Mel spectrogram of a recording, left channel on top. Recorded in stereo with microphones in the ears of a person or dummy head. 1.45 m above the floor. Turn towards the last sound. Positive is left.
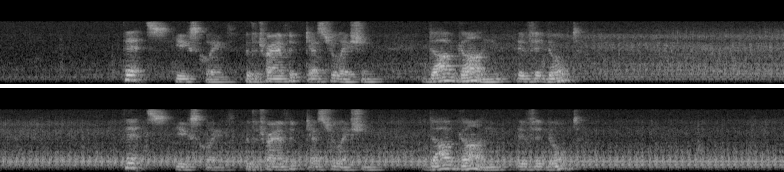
turn(degrees=55)  # may be behind; listen again after turning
